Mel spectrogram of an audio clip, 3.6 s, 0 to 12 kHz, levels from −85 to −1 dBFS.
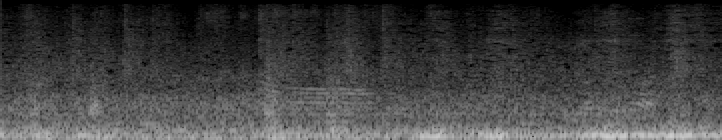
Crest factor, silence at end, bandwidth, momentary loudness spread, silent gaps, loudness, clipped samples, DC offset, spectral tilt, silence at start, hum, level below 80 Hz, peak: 16 dB; 0 s; 11 kHz; 9 LU; none; -32 LUFS; under 0.1%; under 0.1%; -7 dB/octave; 0 s; none; -32 dBFS; -14 dBFS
